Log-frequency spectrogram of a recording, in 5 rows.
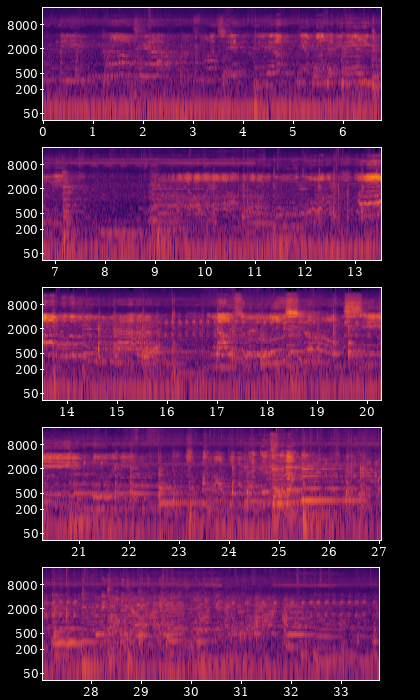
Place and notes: Beitou Park - Teach singing
Teach singing Taiwanese songs, Sony PCM D50 + Soundman OKM II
